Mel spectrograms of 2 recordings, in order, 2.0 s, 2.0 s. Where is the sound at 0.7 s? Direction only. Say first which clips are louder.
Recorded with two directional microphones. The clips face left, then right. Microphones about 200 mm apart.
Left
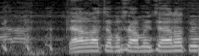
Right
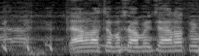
Left 2 dB; 30° left (ahead or behind).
